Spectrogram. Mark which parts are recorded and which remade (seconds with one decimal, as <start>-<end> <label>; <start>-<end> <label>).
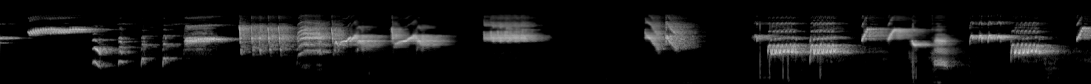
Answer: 0.0-3.5 recorded; 3.5-6.6 remade; 6.6-8.8 recorded; 8.8-9.7 remade; 9.7-10.9 recorded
